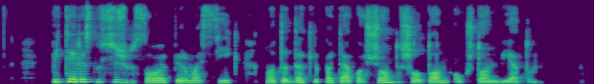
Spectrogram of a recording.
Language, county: Lithuanian, Klaipėda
